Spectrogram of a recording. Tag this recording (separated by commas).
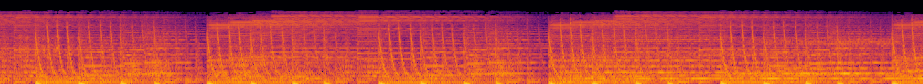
Music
